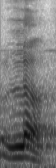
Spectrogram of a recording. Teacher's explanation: जिह्वा ने अवरोध उत्पन्न किया बीच में, मध्य में, और वायु कहाँ से? दोनों ही बगलों से बाहर प्रवाहित हो जाती है। तो ये होता है आपका पार्श्विक व्यंजन और इसे हम कहते हैं ल को।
